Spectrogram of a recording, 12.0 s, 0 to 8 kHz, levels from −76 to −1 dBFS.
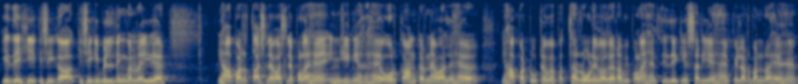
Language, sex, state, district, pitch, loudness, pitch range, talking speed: Hindi, male, Uttar Pradesh, Jyotiba Phule Nagar, 195 Hz, -22 LUFS, 190-195 Hz, 220 wpm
